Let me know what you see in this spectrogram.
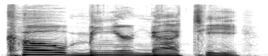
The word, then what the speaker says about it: Comirnaty: It's pronounced Comirnaty, according to the FDA.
